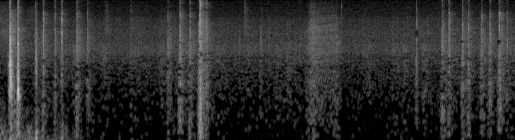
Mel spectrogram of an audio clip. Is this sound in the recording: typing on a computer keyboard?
yes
